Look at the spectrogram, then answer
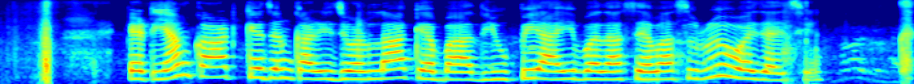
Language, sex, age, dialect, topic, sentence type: Maithili, female, 18-24, Angika, banking, statement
